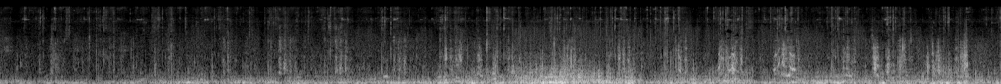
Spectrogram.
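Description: Horses cantering on grass: a steady run of hoofbeats on turf over a low rumble, growing to its loudest about halfway through.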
